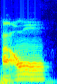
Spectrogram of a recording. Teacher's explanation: hamzah makhraj di pangkal kerongkong, ain di pertengahan kerongkong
